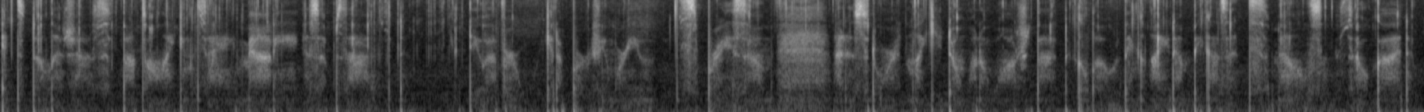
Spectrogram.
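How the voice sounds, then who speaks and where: A woman whispers. She goes at a fairly slow pace. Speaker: ASMR creator. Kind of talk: soft-spoken ASMR chat. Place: home room. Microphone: studio mic.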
